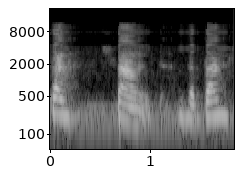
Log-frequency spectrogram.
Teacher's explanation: So because pa is bilabial, we use the two lips to produce the sound, so it has this feature.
